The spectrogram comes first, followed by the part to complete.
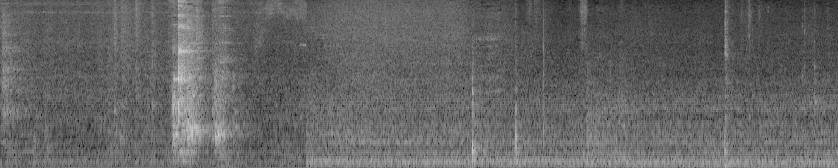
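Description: Ceramic dishes clattering: one loud clatter about two seconds in, then a steady low hum with a few light clinks as bowls are set down on a table.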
